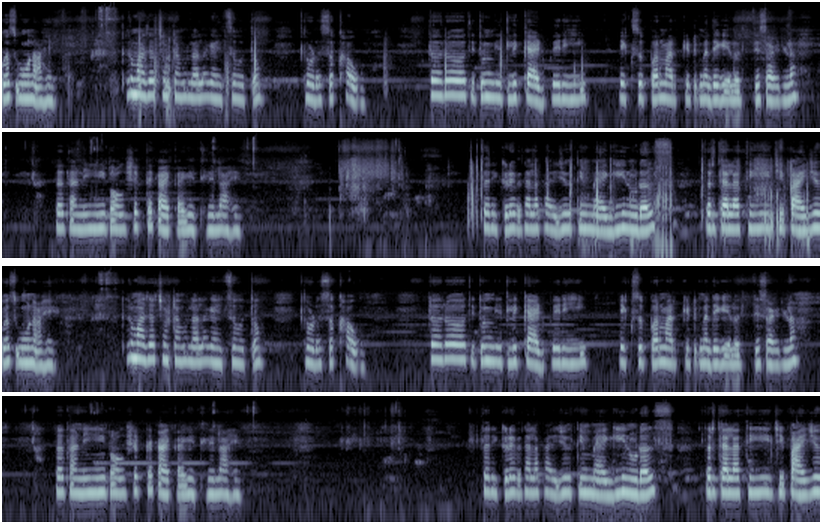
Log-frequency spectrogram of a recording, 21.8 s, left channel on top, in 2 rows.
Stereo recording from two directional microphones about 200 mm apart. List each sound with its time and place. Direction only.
0.0 s speech: 15° right (ahead or behind)
1.6 s speech: 5° left (ahead or behind)
4.0 s speech: 5° left (ahead or behind)
7.5 s speech: 25° left (ahead or behind)
8.2 s speech: centre (ahead or behind)
12.6 s speech: 5° left (ahead or behind)
17.7 s speech: 5° right (ahead or behind)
